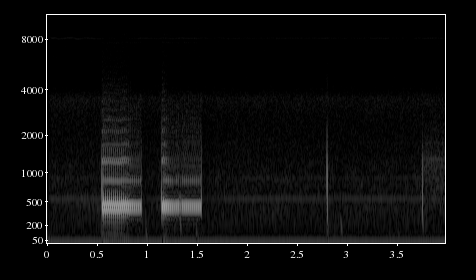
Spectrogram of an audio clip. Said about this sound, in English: For instance, in Brighton, phone numbers used to be 5 digits long. Well, listen to what happens if you dial the old 5-digit number.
